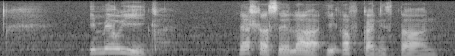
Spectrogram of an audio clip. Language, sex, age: South Ndebele, male, 21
